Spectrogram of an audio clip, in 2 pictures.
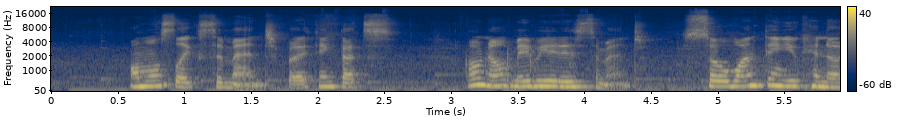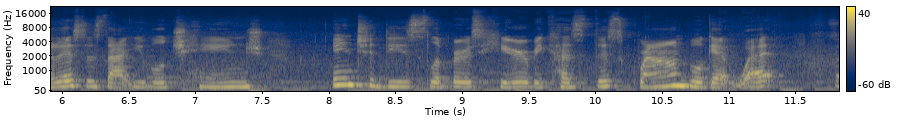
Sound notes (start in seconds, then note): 2.8 knock knock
